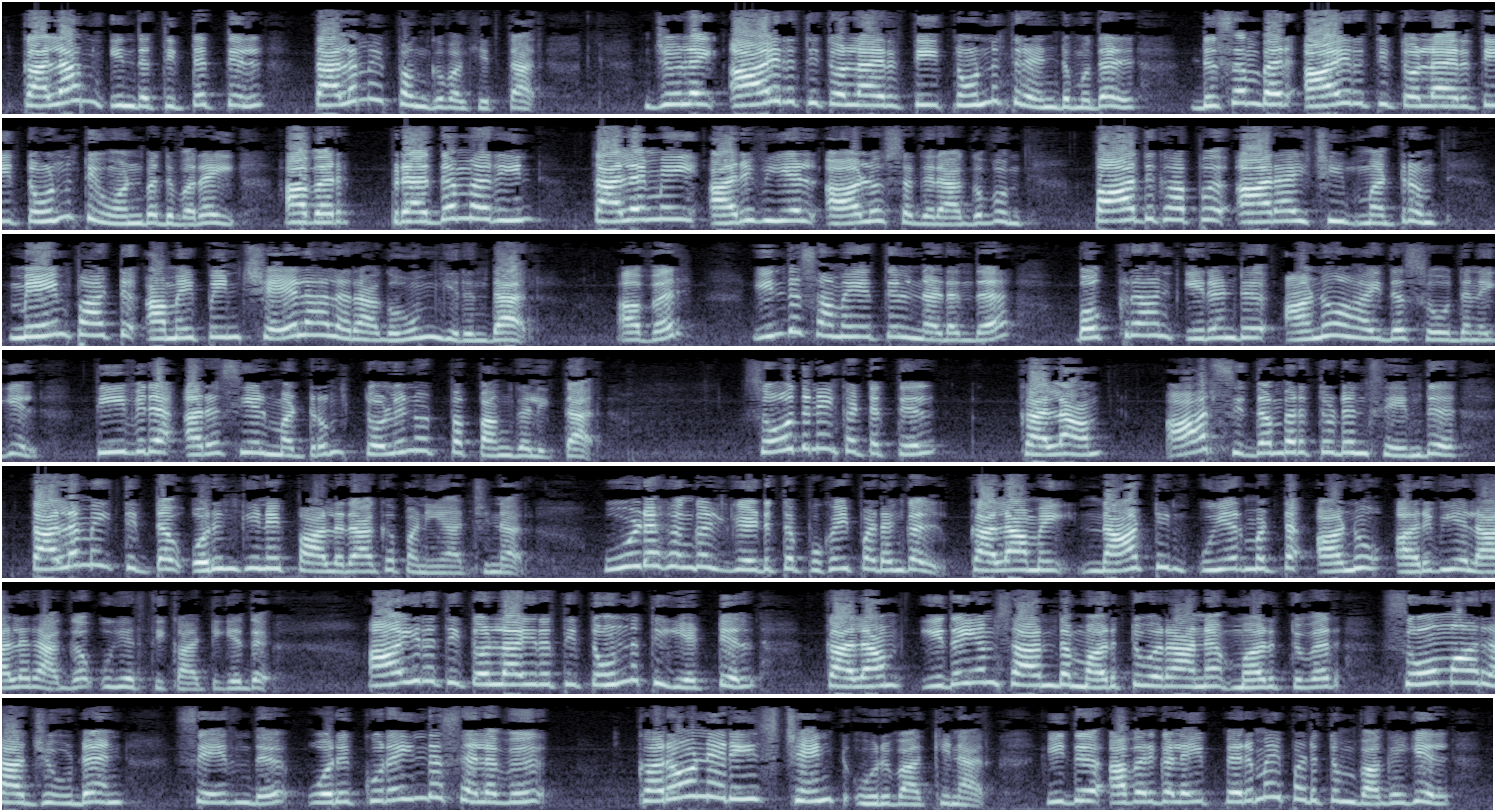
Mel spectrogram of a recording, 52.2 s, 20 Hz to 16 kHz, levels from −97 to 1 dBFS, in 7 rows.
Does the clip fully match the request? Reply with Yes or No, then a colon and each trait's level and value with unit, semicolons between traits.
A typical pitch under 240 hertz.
No: very high, 310 Hz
